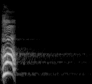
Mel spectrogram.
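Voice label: Attack Light, Polish; VO; pl PL; bloom minigame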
